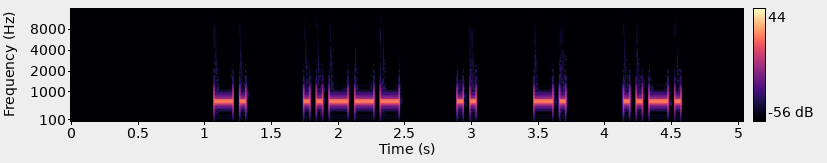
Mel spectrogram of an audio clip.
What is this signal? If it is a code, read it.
Morse code, heard as a keyed tone, about 25 wpm, spaced as for 14 wpm, 700 Hz. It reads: N2INF
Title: USA Call Signs - 5 Characters - 3x Character Spacing - 25wpm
